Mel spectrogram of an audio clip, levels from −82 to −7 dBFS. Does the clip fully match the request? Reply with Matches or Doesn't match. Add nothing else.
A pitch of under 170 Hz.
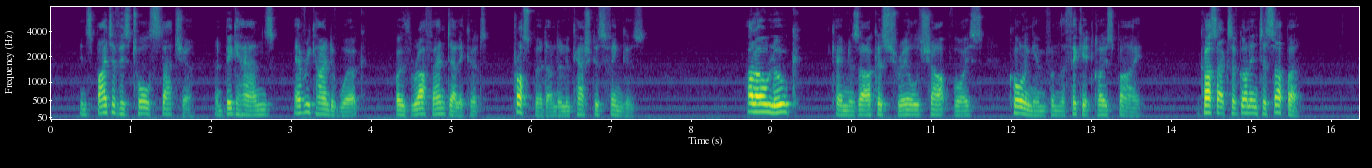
Matches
